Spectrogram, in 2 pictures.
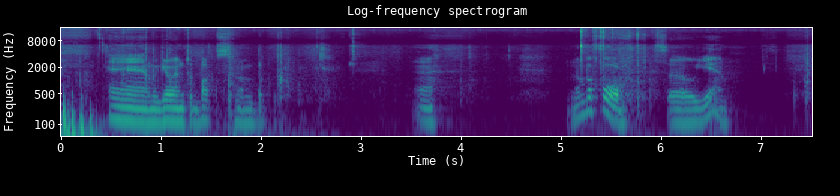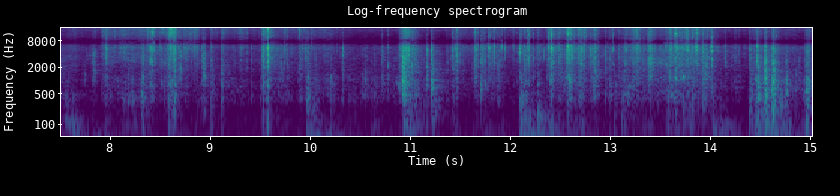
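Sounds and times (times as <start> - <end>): plastic packaging crinkling and tearing: 7.3 - 15.0.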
